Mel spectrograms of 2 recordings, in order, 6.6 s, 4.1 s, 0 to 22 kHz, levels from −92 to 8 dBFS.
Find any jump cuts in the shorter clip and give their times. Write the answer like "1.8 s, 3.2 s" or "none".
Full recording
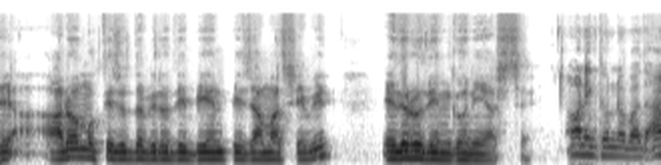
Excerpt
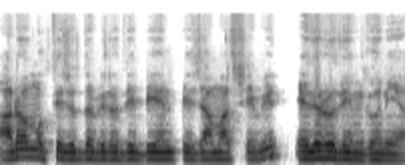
2.8 s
